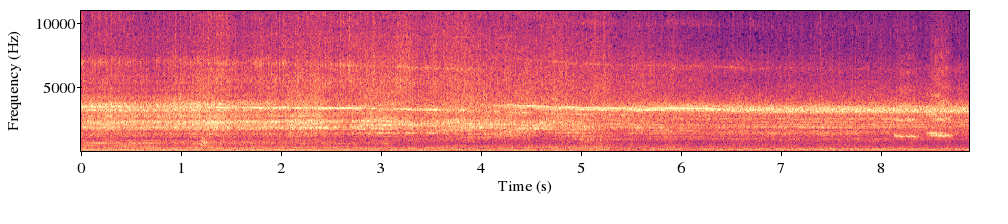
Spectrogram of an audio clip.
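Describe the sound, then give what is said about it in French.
Steady, loud engine roar of an airplane descending toward Tel Aviv, a dense continuous rumble with a faint high whine on top, holding level for the whole stretch with no voices. “Nous sommes le 1er janvier et mon avion descend sur Tel Aviv.”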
